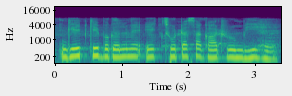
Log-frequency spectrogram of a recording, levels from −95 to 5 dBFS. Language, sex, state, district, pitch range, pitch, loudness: Hindi, female, Sikkim, Gangtok, 195-210 Hz, 205 Hz, -14 LUFS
